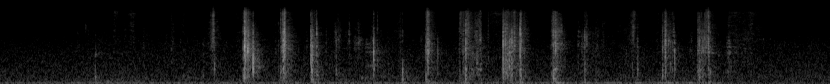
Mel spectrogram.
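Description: A deck of cards is shuffled, the cards flicking and snapping together.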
